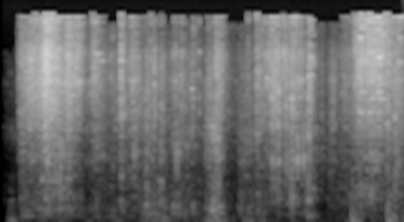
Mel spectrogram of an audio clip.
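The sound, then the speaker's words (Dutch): Metal cutlery used at the Soepfestival clinking and rattling in quick, irregular bursts as the basement of atelier Pexpo on the Van der Pekstraat is cleared out, bright jangling clatter as utensils are shifted and jostled together, with no voices. “Oh, dat klinkt als bestek.”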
